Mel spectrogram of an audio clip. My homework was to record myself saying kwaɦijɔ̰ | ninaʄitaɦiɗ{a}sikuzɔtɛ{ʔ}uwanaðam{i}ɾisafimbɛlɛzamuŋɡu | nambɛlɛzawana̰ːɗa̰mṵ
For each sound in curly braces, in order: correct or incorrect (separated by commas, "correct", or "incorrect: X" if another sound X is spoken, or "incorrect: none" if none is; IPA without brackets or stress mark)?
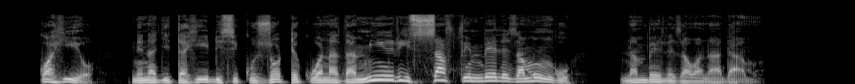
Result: incorrect: i, incorrect: k, correct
